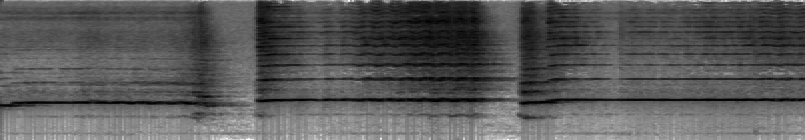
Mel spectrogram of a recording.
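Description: Daegeum, the Korean bamboo transverse flute, playing long held notes with a bright, buzzy edge. There are two short breaks in the playing, about two and five seconds in, each followed by a slightly higher note.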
